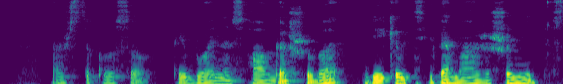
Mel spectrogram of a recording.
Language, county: Lithuanian, Utena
